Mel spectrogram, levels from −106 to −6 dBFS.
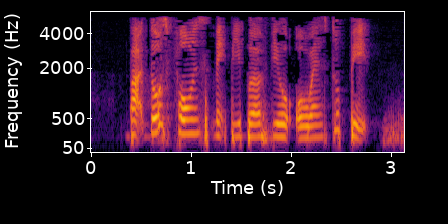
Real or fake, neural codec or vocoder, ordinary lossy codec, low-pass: fake; vocoder, 22.05 kHz, 80 mel bands, Vocos; MP3, 24 kbps; 5.4 kHz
